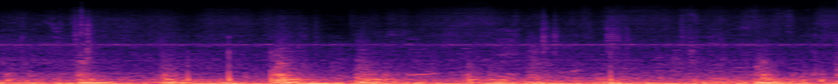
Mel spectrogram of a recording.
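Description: Tobu Spacia X limited express train running: a steady low rumble of wheels on rails, with a few short knocks and a faint steady high whine.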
